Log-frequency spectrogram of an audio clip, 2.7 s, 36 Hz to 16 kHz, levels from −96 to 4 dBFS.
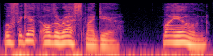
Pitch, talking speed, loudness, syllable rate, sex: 140 Hz, 155 wpm, -16 LUFS, 4.9 syllables/s, male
